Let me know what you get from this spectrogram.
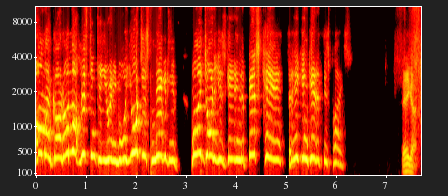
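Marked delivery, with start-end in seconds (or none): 0.0-6.3 very high, loud, silly little squeaky voice. Voicing someone defending a patient's care to prove a point, mocking idiotic little voice. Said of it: "that's my idiotic little voice".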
